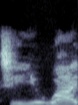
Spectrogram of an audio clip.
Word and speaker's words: Guy: I said, Guy, like G-U-Y, the French pronunciation. She goes, no, Guy. I'll name you Guy.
